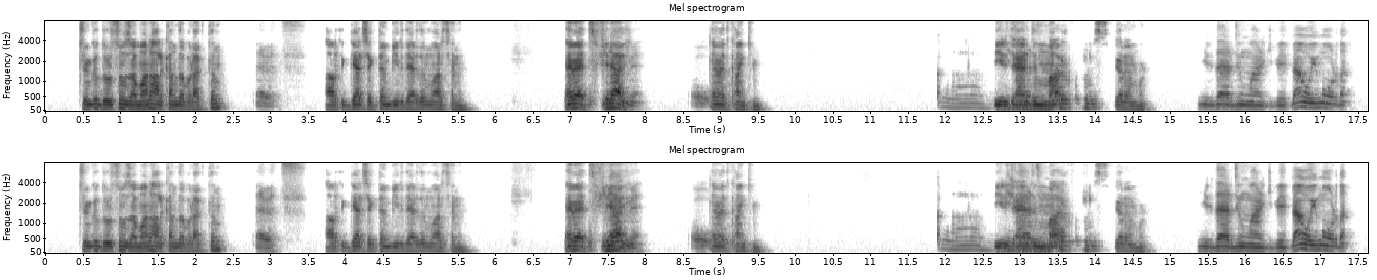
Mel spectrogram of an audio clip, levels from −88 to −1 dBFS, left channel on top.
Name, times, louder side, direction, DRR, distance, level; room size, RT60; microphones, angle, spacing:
voice 1, 0.5-2.4 3.7-5.6 6.9-7.7 8.9-9.6 12.6-14.7, left 4 dB, 25° left, 0.3 m, -25 dB
voice 2, 2.8-3.4 7.2-7.9 8.6-9.2 11.9-13.6 15.4-17.3, right 4 dB, 80° right, 0.7 m, -30 dB
6.5 x 3.7 x 5.2 m
head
